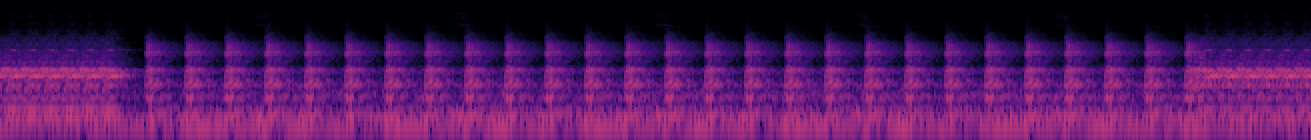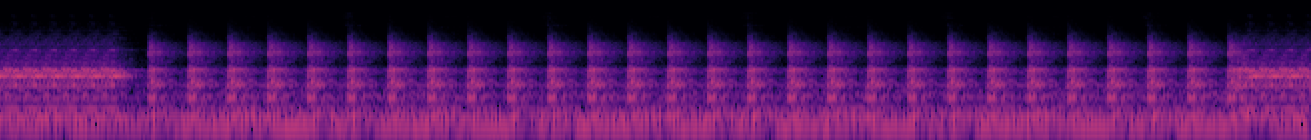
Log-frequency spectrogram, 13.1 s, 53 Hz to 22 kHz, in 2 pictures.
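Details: Loud fast regular knocking and buzzing, about 150 pulses a minute, with brief steady tones, from a Philips 1.5T MRI scanner during an abdominal scan, diffusion sequence; MRI scanner noise.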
